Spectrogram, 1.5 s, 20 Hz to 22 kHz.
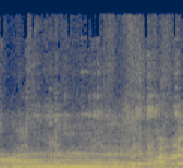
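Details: Indian Hariana bullock at a busy Bangladesh cattle market where large cattle are bought and sold, April 2024: one steady, level, low moo with rich harmonics filling the whole moment, faint voices behind.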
